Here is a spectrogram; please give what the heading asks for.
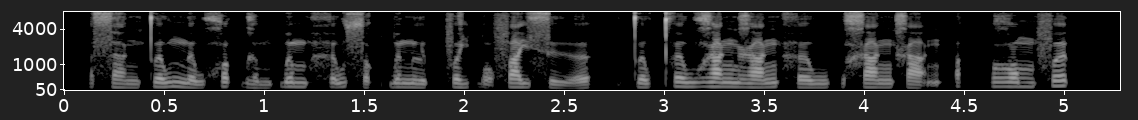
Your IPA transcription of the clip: s a̤˨˩ ŋ t̪ ə˨˦ w n ə˧˩ w x ɔ˦˥ t̚ ɣ ə̤˨˩ m ɓ ə˧ m h ə̰˧˥ w s ɔ˨˩ k̚ ɓ ə˧ n l ɨ˨˩ p̚ f ə˧ j ɓ ɔ̰˧˨ f a˧ j s ɨ˧˩˨ ə̯ | t̪ ə˨˦ w t̪ʰ ə˧ w ɣ a˧ ŋ ɣ a˨˦ ŋ h ə˧ w | x a˧ ŋ x a̰˧˨ ŋ ʔ | ɣ ɔ˧ m f ə˦˥ t̚

